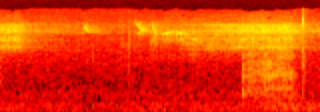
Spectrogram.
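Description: Quiet woodland ambience with two short, high chirps about half a second apart.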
